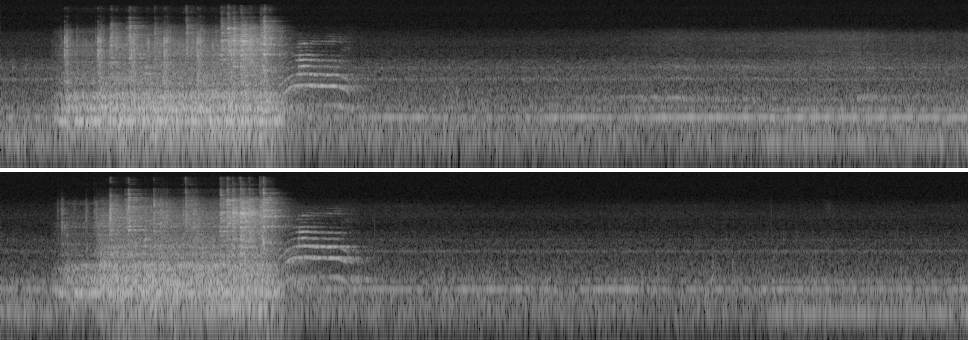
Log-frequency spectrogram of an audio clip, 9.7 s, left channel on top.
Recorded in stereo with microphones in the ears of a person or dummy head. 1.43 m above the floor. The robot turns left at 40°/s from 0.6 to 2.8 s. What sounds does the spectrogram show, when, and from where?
0.9 s a dropped coin: 75° right, 1.7 m; by 2.7 s 140° right, 1.7 m
2.8 s a cat meowing: centre (ahead or behind), 1.6 m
